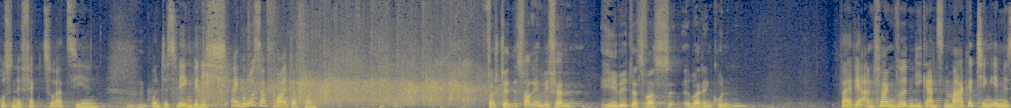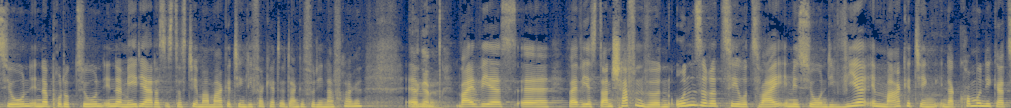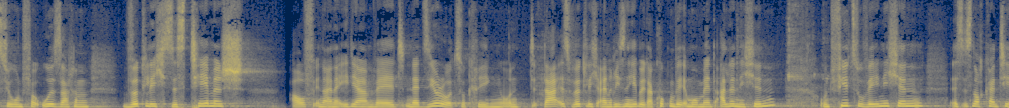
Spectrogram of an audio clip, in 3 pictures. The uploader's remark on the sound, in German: Live vom BAM! Bock auf Morgen Festival 23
